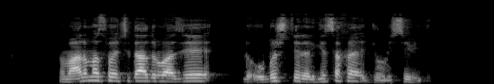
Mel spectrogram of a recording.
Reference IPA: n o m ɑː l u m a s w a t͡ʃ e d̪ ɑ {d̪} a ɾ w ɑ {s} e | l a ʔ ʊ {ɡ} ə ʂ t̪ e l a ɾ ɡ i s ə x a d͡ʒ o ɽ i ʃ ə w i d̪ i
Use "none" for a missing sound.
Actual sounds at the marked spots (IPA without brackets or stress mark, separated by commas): d̪, z, b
